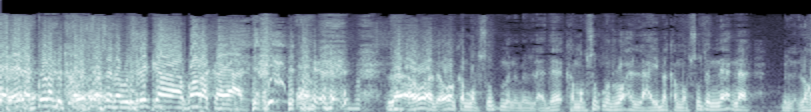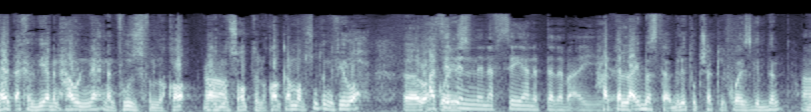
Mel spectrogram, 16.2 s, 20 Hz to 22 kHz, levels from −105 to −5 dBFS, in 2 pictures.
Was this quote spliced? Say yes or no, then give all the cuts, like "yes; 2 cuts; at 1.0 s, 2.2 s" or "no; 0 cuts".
no; 0 cuts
